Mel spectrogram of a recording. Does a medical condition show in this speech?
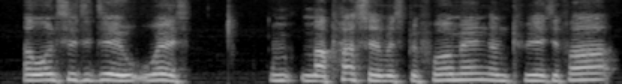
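Yes: Down syndrome; from birth.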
